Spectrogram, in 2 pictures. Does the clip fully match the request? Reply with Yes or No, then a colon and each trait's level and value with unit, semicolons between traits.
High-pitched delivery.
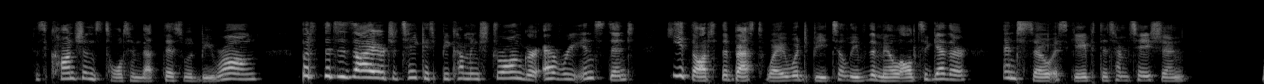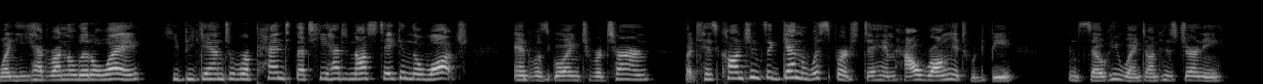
Yes: high, 235 Hz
